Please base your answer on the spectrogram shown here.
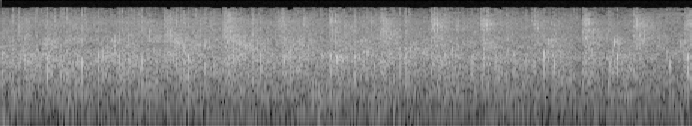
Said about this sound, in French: Alors juste avant, je voudrais qu'on puisse les encourager et les applaudir pour tout le travail qu'ils font, s'il vous plaît.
